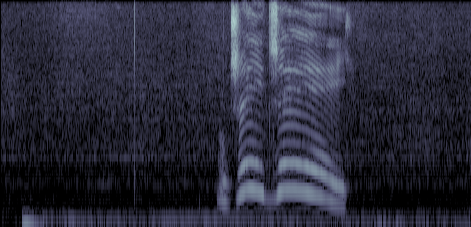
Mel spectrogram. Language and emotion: Russian, positive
